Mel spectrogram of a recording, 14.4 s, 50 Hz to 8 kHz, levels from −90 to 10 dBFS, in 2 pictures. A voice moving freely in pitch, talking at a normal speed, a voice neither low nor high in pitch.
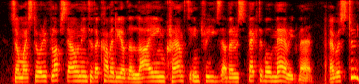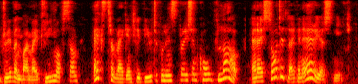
No: average, 3.8 semitones; average, 165 wpm; medium, 160 Hz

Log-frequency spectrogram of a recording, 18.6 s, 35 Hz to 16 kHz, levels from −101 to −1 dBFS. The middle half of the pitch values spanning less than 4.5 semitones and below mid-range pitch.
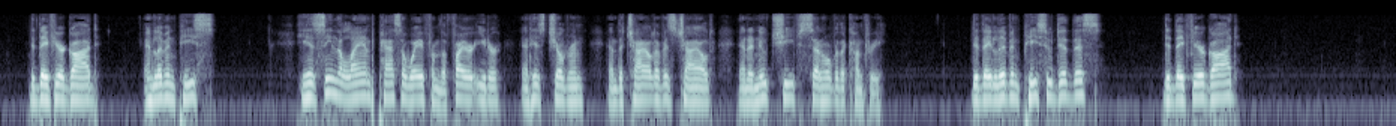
Yes: average, 2.7 semitones; low, 125 Hz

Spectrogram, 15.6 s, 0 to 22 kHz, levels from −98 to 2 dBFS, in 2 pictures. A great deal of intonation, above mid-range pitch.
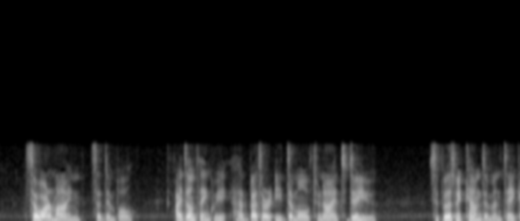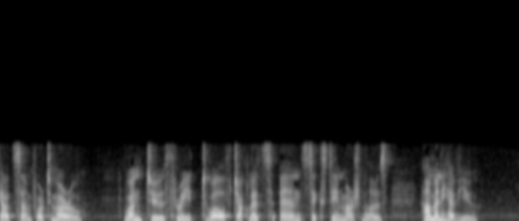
No: average, 3.8 semitones; high, 200 Hz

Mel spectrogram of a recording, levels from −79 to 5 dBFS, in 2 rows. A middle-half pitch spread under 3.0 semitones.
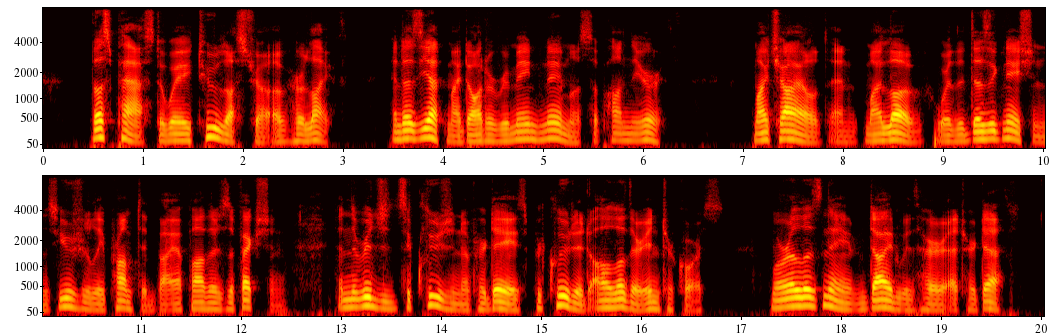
No: average, 5.2 semitones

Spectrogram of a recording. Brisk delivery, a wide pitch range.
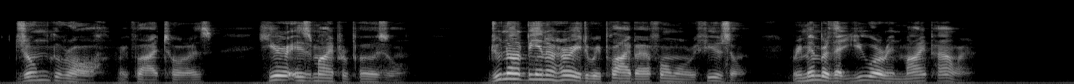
No: average, 150 wpm; wide, 7.3 semitones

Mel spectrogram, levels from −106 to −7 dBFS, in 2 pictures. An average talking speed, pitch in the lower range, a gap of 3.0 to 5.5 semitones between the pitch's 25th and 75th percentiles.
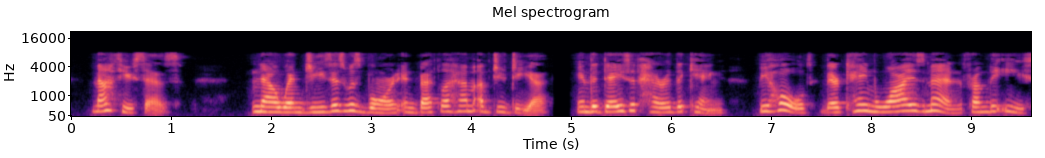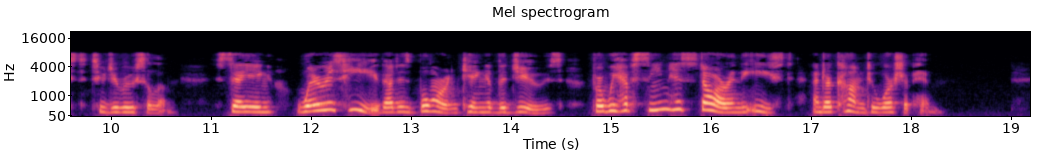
No: average, 170 wpm; high, 235 Hz; average, 3.6 semitones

